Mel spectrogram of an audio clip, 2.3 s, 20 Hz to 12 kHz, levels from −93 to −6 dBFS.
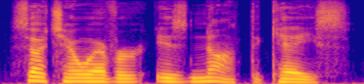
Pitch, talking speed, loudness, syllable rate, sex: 130 Hz, 160 wpm, -19 LUFS, 4.0 syllables/s, male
